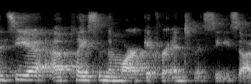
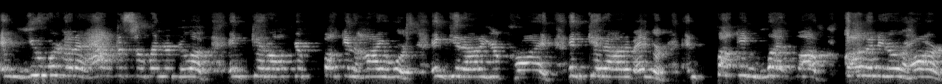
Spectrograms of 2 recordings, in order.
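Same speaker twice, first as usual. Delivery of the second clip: acted-out very high screaming, swearing rant; 13 semitones higher than usual. Retelling a moment of screaming and cussing at him, reenacting own screaming. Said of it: "began screaming and cussing at him".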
